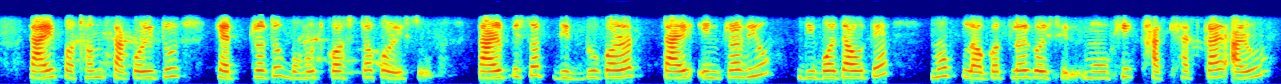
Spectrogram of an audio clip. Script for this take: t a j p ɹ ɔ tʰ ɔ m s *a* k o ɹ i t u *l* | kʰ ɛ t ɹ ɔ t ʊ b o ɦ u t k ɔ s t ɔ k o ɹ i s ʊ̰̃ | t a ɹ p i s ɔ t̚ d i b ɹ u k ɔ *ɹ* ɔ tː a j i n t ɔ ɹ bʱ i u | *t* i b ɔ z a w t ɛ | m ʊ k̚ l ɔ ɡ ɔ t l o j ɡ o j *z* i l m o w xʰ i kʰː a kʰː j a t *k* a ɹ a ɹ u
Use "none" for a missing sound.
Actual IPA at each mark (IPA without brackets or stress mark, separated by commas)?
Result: a, ɹ, ɹ, d, s, k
